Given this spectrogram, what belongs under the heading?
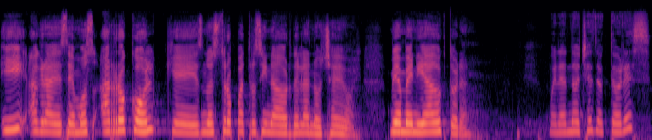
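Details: Adult woman speaking Spanish, possibly a second woman greeting; normal voice.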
